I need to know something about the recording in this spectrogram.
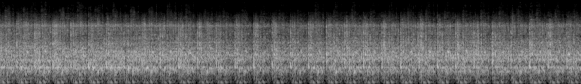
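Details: Freshly rebuilt Yanmar TF115 11.5 hp single-cylinder diesel (new piston, rings, liner, bearings) first start, throttle not yet set: crisp evenly spaced chuffs at steady idle, no knock or miss; normal idle.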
